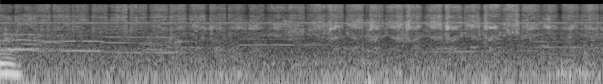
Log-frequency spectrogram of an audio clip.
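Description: A knife blade is stroked back and forth on a wet natural sharpening stone: a steady, gritty rubbing of about three strokes a second as the stone bites into the steel.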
